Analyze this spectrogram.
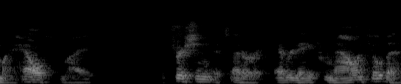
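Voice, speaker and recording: A man's somewhat breathy voice, fairly low in pitch, moves at a moderate pace. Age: 60s. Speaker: endurance cyclist and coach. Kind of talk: interview. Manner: hesitant, with frequent fillers.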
